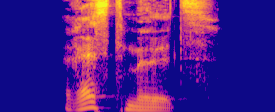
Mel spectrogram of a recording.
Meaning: genitive singular of Restmüll
- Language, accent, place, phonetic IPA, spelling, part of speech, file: German, Germany, Berlin, [ˈʁɛstˌmʏls], Restmülls, noun, De-Restmülls.ogg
